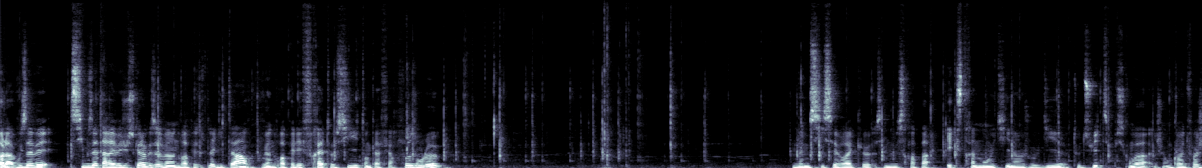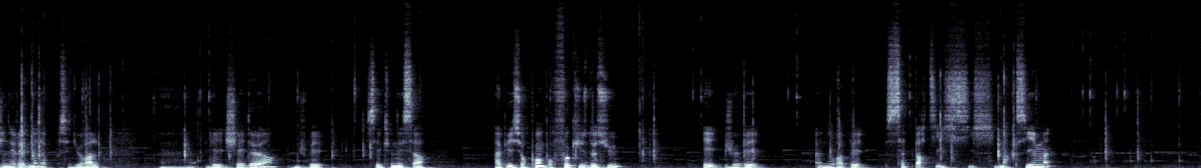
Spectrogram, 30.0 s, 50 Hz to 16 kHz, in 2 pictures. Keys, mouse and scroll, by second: 1.2 scroll up 1, 2.5 scroll up 1, 3.7 click, 3.9 Tab, 4.4 click, 5.0 KP_Divide, 5.5 Tab, 5.7 scroll up 1, 6.3-7.6 shift+middle drag, 7.6 ctrl+space, 7.9-8.3 scroll up 1, 8.3 scroll down 1, 8.5 shift+middle click, 9.1-9.5 scroll up 1, 9.5-9.9 scroll down 1, 9.9 alt+a, 10.3 Tab, 10.5 middle click, 11.0 Tab, 11.6 a, 11.7 KP_Decimal, 12.4-12.7 scroll up 1, 12.7 shift+middle click, 13.3 middle click, 13.8 scroll up 1, 13.9 shift+middle click, 14.8-15.3 scroll up 1, 15.3 alt+a, 15.5 shift+middle click, 16.2 a, 16.5-16.9 scroll up 1, 16.9-17.4 scroll down 1, 17.6 alt+click, 18.4 middle click, 19.5 KP_Decimal, 20.2 middle click, 23.7 shift+click, 24.9 ctrl+click, 25.5 ctrl+z, 26.3 ctrl+click, 27.3 ctrl+e, 27.5 alt+a, 27.7 middle click, 28.5 click, 29.0 ctrl+click, 29.4 middle click.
